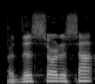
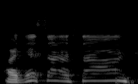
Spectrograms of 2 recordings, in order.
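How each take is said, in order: First: Said in the usual way. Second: Very soft, muffled speech through a plastic cup. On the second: Shown as a demonstration. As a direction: say it with the cup over your mouth, hollow and far off.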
